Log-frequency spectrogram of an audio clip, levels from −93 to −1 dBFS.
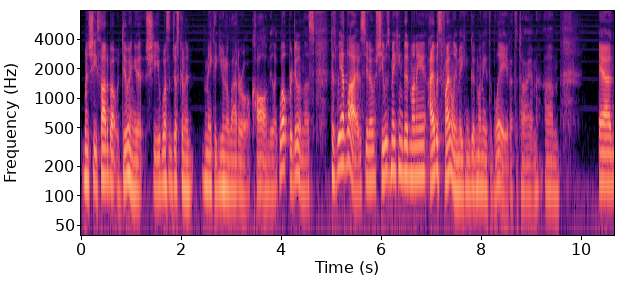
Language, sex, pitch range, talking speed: English, male, 115-145 Hz, 265 wpm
